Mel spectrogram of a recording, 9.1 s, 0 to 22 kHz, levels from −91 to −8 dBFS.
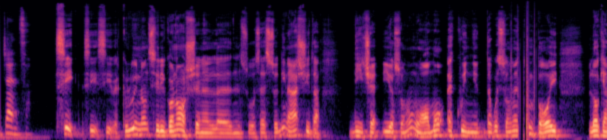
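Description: Speech, with one intermittent contact fault from 7.66 to 8.03 s, right after "e quindi da questo". The sound cuts out for about 0.16 s, with crackle at each edge and faint hiss in the gap. A loose cable or plug briefly opening causes this.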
